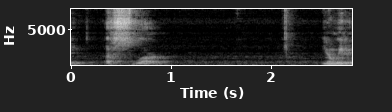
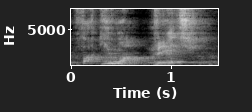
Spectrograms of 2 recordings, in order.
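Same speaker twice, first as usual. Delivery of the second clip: much higher, louder, rough door-answering snap; aggressive neighbour; 10 semitones higher, 4 dB louder, much slower than usual. Retold or imitated. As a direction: confront the caller with menace. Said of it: "he answers the door like".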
